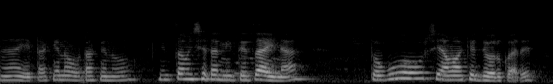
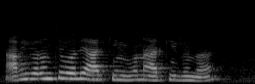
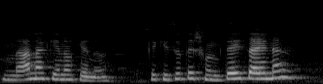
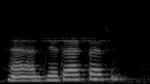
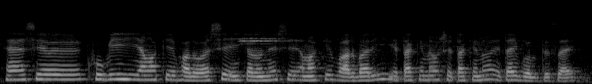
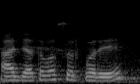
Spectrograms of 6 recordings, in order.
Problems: constant background noise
